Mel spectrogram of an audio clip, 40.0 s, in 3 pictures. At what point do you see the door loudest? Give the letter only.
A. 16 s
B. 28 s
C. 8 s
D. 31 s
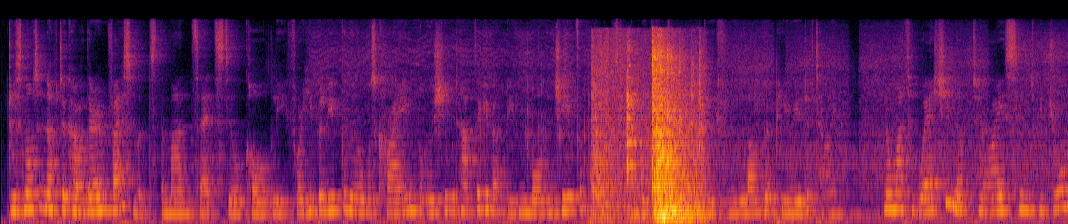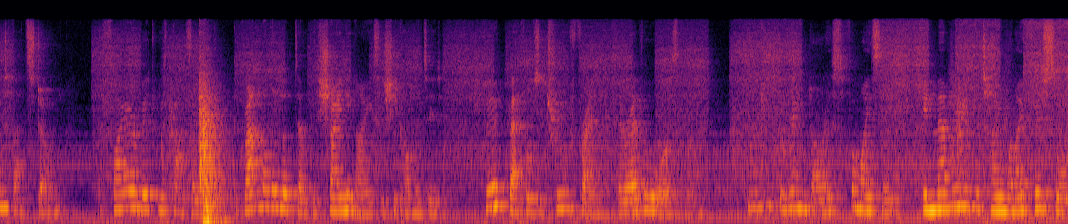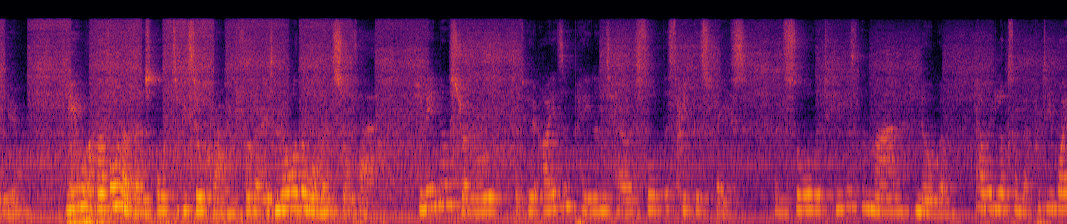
C.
